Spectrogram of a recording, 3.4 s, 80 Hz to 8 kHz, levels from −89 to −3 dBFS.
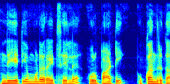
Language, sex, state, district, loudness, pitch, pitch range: Tamil, male, Tamil Nadu, Namakkal, -18 LUFS, 155 Hz, 145-175 Hz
